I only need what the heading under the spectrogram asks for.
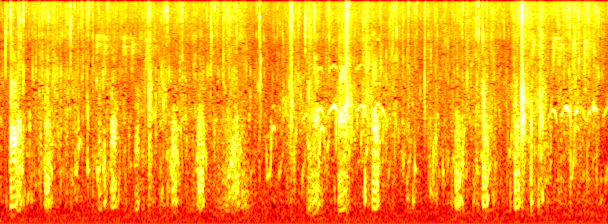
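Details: Around a swan family on Lough Neagh, Oxford Island, Ireland, ducks call in a busy mix of coarse quacks and chattering notes, with thin, high wavering whistles near the middle and end.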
